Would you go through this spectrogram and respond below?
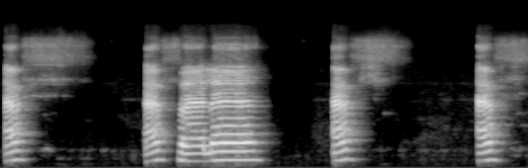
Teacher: Di mana ujung gigi kita ini, kita tempelkan pada perut bibir. perut bibir itu adalah cekungan di bibir kita. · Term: huruf fa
